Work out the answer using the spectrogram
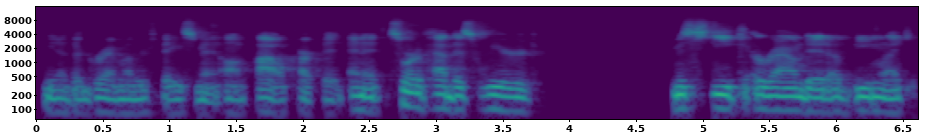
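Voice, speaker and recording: Deep-voiced guy on a call, audio all glitchy and cutting out, staticky, dull lo-fi line. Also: steady tone, fairly bright tone. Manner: loose, halting, searching for words. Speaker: artist guest. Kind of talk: casual interview chat. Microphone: remote call.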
